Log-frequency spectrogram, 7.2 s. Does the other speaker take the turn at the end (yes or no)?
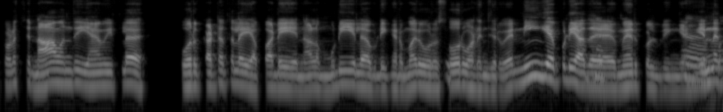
yes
